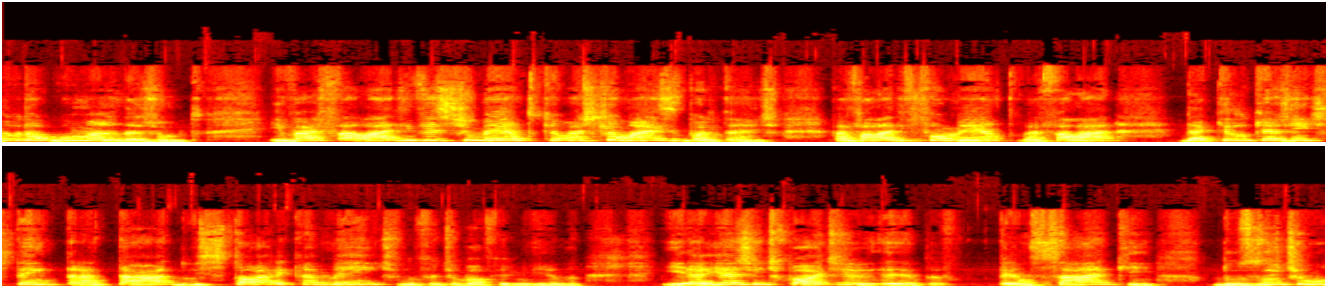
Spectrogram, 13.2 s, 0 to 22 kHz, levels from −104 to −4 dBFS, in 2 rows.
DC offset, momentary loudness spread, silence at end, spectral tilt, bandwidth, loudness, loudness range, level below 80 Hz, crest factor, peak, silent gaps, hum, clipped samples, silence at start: under 0.1%; 8 LU; 0 s; -5 dB/octave; 12.5 kHz; -14 LUFS; 2 LU; -62 dBFS; 12 dB; 0 dBFS; none; none; under 0.1%; 0 s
